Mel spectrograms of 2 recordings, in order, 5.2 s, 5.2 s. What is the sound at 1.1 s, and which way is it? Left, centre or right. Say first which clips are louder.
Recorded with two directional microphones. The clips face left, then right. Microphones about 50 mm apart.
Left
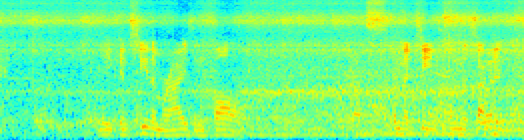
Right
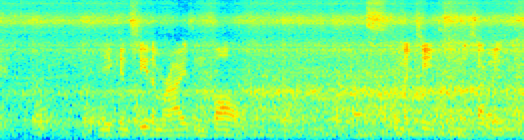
Speech: right 1 dB; centre.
